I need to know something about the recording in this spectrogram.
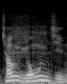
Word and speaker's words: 정용진: 정용진.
